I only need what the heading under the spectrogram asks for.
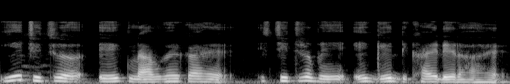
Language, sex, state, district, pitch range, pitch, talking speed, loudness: Hindi, male, Assam, Sonitpur, 115-150 Hz, 130 Hz, 190 wpm, -15 LUFS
